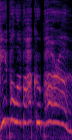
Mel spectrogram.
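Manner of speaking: full-volume, booming yell, pitched very high. Player's character on the balcony calls out to draw attention, yelling as loud as possible. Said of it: "as loud as I can".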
